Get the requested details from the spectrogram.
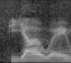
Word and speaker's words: Yahweh: And so with all that sort of false spirituality over time, it's unclear how to pronounce this YHWH. Scholars think the better, the more likely pronunciation is Yahweh.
